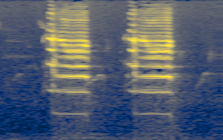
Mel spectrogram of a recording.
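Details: Blue jay perched on a rail screaming while a squirrel sits on the table and other jays gather on hooks; two loud, harsh, nasal screams rich in overtones, each under half a second, about one second apart, against a quiet background.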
